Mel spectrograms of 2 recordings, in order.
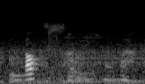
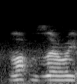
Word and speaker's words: luxury: luxury. Yeah, he's living in the lap of luxury or luxury. Luxury. Like television. It's that j sound.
